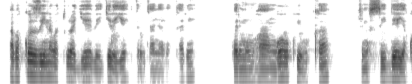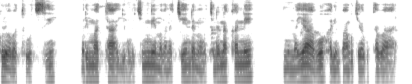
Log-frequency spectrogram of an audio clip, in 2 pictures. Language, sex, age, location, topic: Kinyarwanda, male, 18-24, Nyagatare, health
